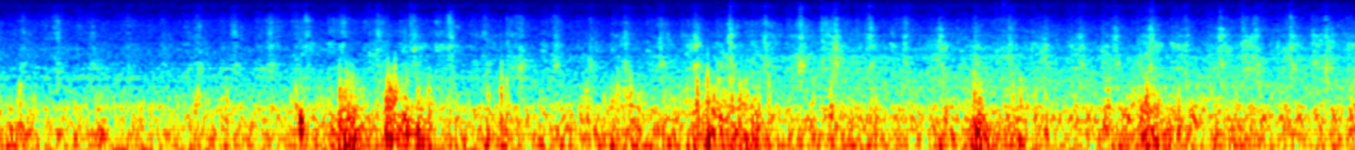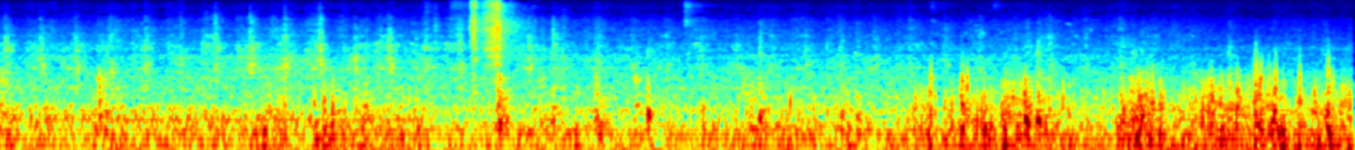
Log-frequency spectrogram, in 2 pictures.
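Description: A moving passenger train heard from on board: a steady rumble with wheels clicking and clattering over the rails, and a short hiss about twelve seconds in.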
